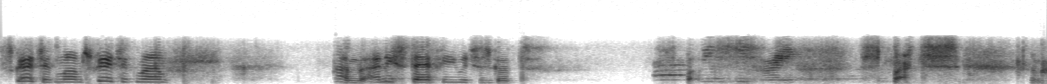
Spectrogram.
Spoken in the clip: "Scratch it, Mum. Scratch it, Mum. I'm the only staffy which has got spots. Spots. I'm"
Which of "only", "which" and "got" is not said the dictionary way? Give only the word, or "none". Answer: only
